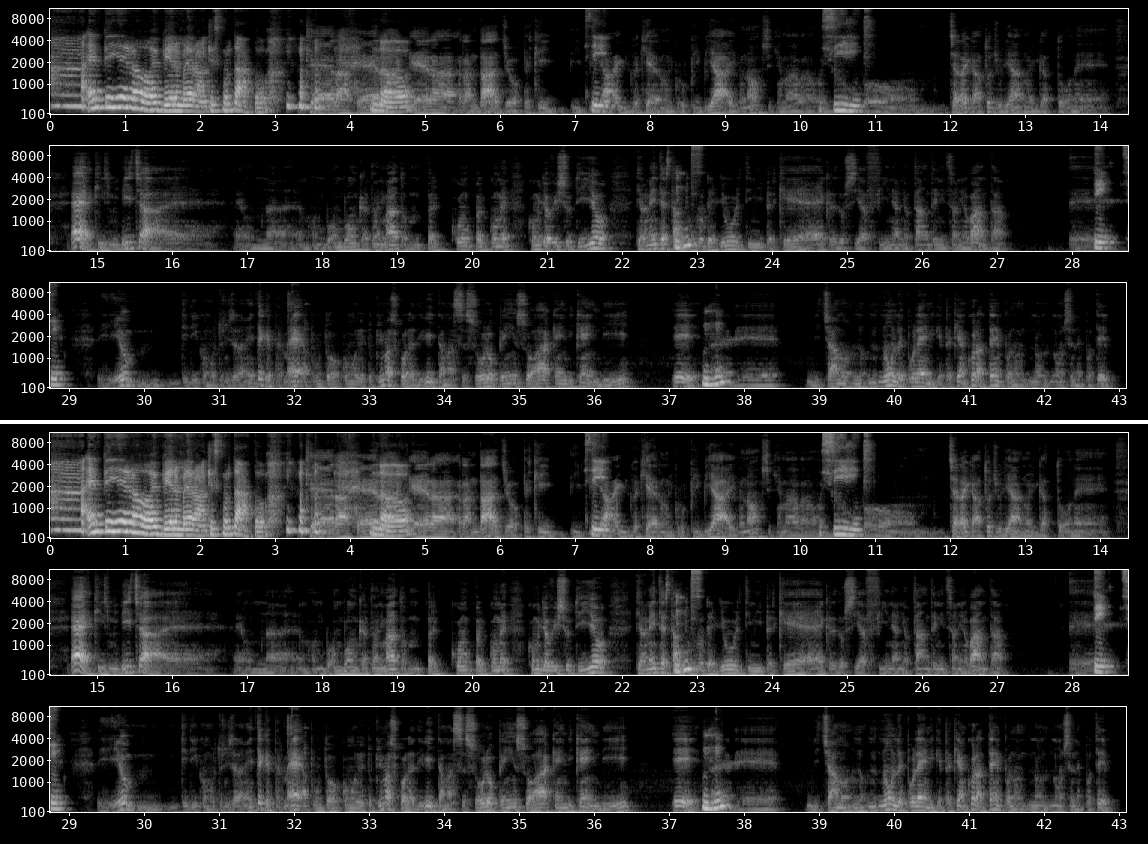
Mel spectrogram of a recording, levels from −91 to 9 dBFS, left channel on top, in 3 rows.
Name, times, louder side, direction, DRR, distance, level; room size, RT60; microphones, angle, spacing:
voice 1, 0.0-3.6 4.3-4.9 7.2-7.5 10.3-10.9 22.7-22.9 28.3-29.0 37.4-37.8, right 3 dB, 45° right, 0.5 m, -22 dB
voice 2, 3.4-27.1 28.0-28.5 28.8-28.9 29.4-36.5 37.0-38.5 38.8-42.9, right 3 dB, 90° right, 1.0 m, -36 dB
5.1 x 2.2 x 2.5 m
head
